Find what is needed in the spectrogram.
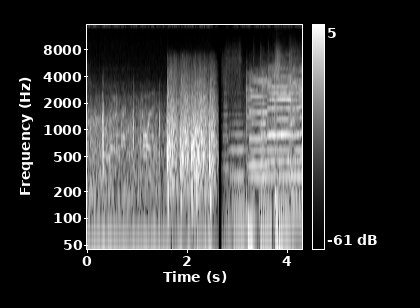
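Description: A dense volley of gunfire lasting about a second, cut off abruptly, followed straight away by music with plucked electric guitar.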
